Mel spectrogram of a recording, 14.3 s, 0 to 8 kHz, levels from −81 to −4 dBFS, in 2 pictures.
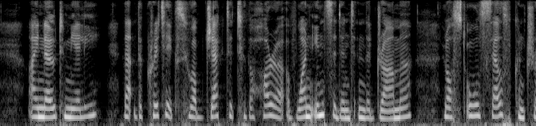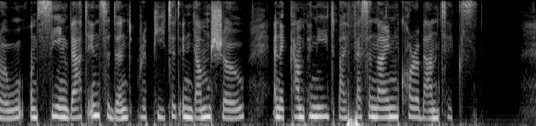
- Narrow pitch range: Yes, narrow, 2.2 semitones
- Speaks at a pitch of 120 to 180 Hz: No, high, 220 Hz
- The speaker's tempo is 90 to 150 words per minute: Yes, average, 145 wpm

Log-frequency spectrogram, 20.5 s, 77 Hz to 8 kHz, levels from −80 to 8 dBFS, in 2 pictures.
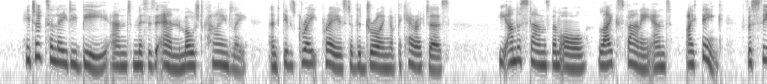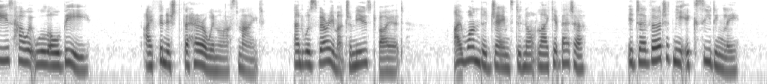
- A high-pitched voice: Yes, high, 220 Hz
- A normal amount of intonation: Yes, average, 3.7 semitones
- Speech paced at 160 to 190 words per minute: Yes, average, 175 wpm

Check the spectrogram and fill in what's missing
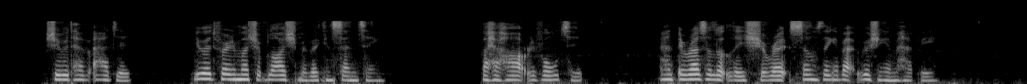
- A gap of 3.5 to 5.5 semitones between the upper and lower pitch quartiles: No, average, 2.8 semitones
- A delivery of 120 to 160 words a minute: Yes, average, 145 wpm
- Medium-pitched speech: No, high, 205 Hz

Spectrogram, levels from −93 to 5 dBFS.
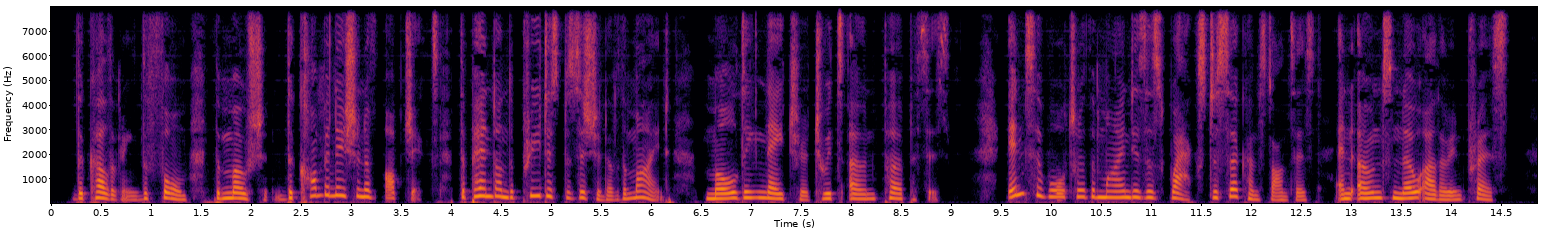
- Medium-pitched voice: No, high, 220 Hz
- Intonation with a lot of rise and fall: No, average, 4.5 semitones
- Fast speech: No, average, 160 wpm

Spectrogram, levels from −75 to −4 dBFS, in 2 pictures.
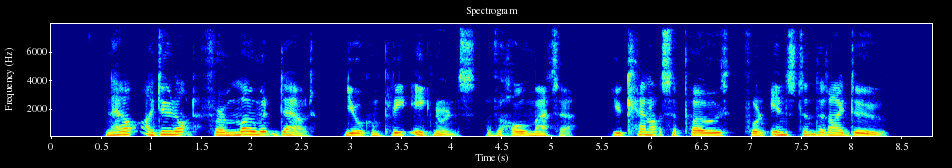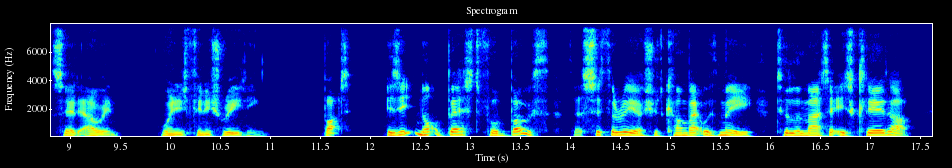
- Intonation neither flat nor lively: No, wide, 5.8 semitones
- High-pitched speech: No, medium, 165 Hz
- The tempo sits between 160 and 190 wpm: Yes, average, 175 wpm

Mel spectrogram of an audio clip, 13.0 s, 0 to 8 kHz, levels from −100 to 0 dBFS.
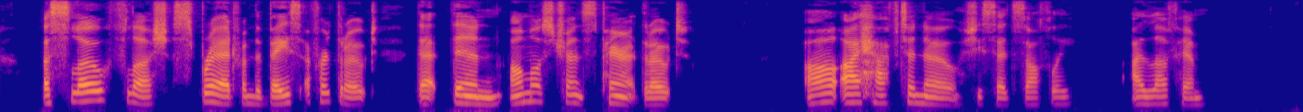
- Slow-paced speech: Yes, slow, 120 wpm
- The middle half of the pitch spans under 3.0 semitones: No, average, 4.8 semitones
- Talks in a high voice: No, medium, 155 Hz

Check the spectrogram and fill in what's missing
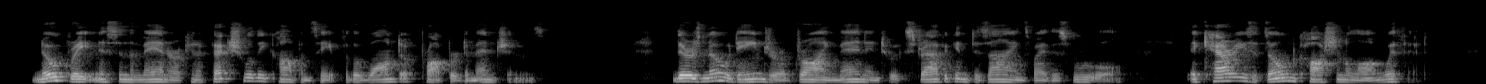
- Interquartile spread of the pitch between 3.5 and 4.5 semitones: Yes, average, 3.8 semitones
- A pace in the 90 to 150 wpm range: Yes, average, 140 wpm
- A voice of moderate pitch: No, low, 115 Hz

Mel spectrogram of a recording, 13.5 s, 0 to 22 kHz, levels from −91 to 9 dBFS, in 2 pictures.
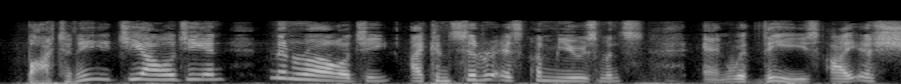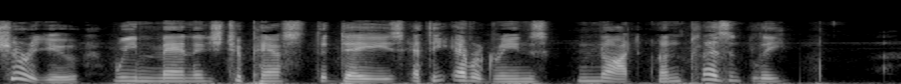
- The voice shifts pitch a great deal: Yes, wide, 5.8 semitones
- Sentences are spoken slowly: Yes, slow, 110 wpm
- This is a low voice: No, medium, 160 Hz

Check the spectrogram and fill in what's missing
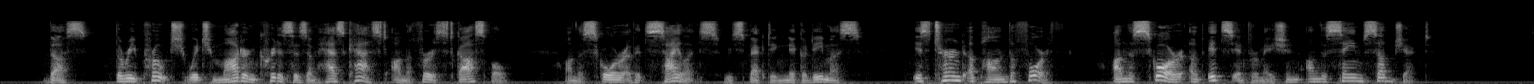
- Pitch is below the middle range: Yes, low, 110 Hz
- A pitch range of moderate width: No, wide, 6.9 semitones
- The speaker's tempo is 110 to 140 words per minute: Yes, slow, 135 wpm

